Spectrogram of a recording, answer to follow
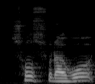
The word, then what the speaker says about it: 소수: 초등학교 때 배웠던 분수, 소수 할 때 그 소수가 아니고 소수라고 읽고 짧게 발음하세요.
